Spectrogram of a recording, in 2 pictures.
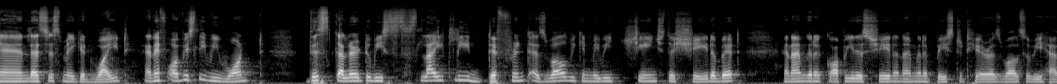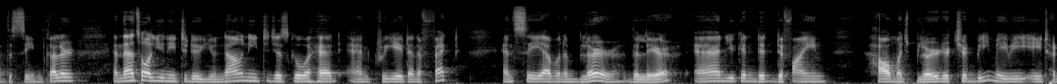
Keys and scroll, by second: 7.9 super+c, 9.2 super+v, 9.5 super+Tab, 10.0 Escape, 14.2 super+z, 18.5-19.3 typing, 19.8 Escape, 20.7 super+Escape.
